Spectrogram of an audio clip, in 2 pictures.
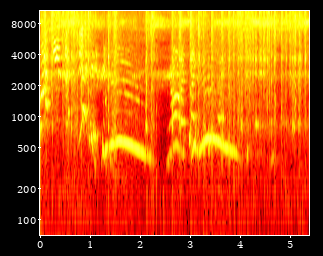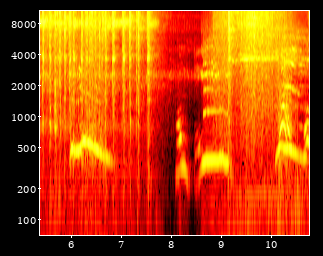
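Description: A child's voice making repeated rising-and-falling squeals over a loud, constant rattling noise. The noise drops out briefly about eight seconds in.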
